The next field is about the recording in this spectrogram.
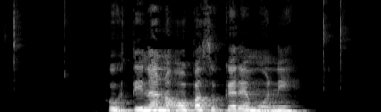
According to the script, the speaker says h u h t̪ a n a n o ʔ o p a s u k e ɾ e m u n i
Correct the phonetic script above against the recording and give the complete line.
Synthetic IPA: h u h t̪ i n a n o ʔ o p a s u k e ɾ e m u n i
